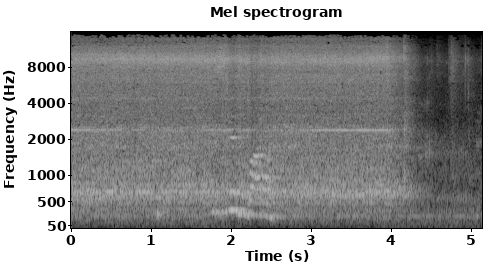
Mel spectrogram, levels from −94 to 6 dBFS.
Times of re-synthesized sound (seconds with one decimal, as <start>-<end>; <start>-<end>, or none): none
